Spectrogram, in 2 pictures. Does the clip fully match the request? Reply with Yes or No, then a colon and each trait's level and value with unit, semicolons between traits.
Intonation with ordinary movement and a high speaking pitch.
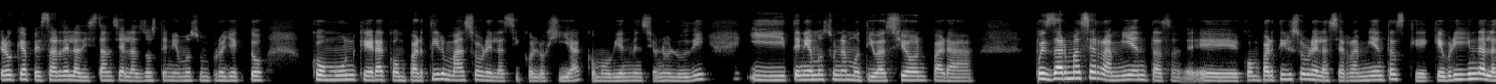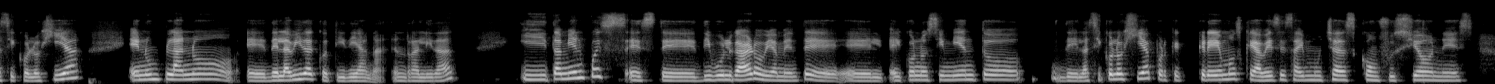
Yes: average, 3.9 semitones; high, 200 Hz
